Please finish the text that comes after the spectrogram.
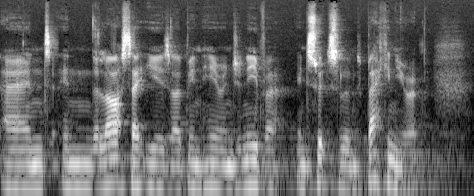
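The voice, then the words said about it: English accent. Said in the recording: “I'm English born, as you can probably tell from my accent”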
